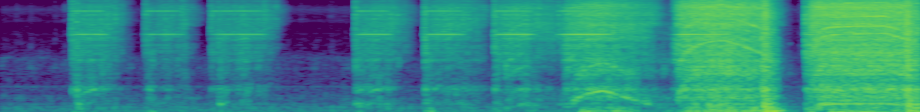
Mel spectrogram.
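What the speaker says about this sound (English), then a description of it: "Put it into my drill." A power drill spins a wire-spacing setup in short bursts. Its whirring and ratcheting comes in stop-start pulses that grow longer and louder, close to the microphone.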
